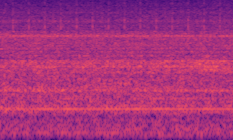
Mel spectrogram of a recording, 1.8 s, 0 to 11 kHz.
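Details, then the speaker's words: ESO 100 small centerless grinder (100 mm wheel) running its automatic cam cycle, grinding then opening: steady bright grinding hiss over a constant mid-pitched wheel tone, no chatter; normal grinding cycle. "there's also a cycle we can turn on uh there you go wants to do it on its own going around the cam now that's grinding and that's opening go around"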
